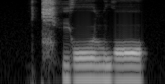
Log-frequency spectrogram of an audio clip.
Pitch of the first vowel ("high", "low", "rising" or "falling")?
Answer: high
